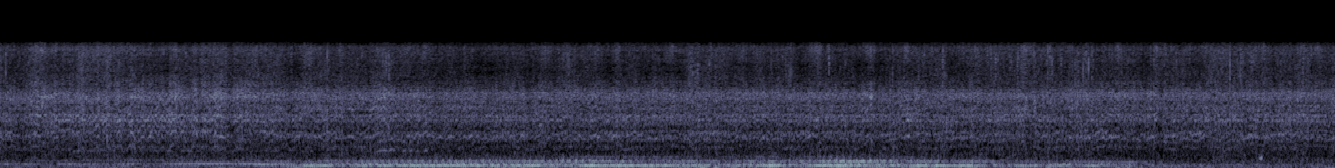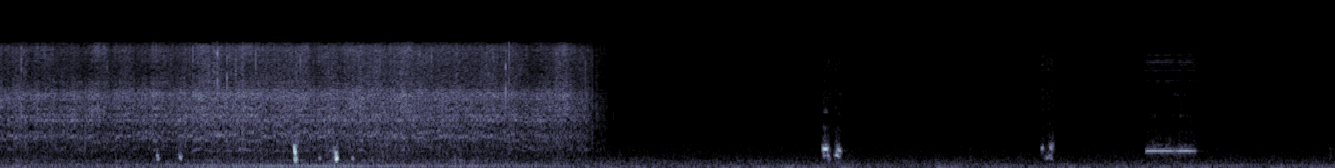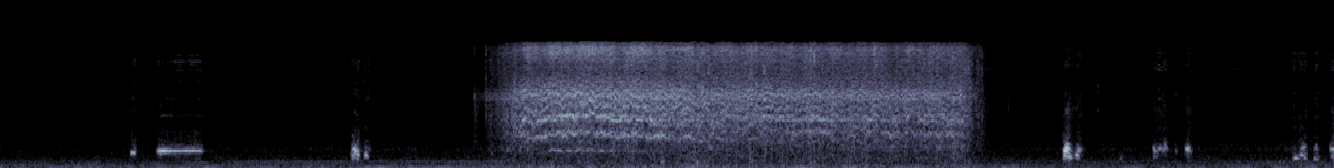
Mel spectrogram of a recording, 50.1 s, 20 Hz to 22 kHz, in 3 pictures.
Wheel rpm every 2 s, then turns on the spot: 50, 40, 40, 40, 40, 40, 40, 40, 40, 50, 50, 40, 0, 0, 0, 0, 0, 0, 0, 20, 100, 80, 50, 0, 0.
none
